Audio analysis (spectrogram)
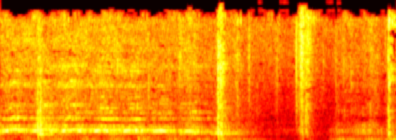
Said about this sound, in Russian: Лошади стали у почтового домика.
